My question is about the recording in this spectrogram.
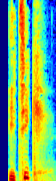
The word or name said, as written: etik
